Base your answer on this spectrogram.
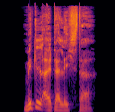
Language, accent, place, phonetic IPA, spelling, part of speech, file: German, Germany, Berlin, [ˈmɪtl̩ˌʔaltɐlɪçstɐ], mittelalterlichster, adjective, De-mittelalterlichster.ogg
- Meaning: inflection of mittelalterlich: 1. strong/mixed nominative masculine singular superlative degree 2. strong genitive/dative feminine singular superlative degree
